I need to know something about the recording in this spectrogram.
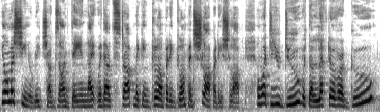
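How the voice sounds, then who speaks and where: A woman's voice: medium pitch, lively intonation, moderate pace, hardly any pauses, darkish tone. A woman voicing a small grumpy male forest creature who scolds and pleads, as in a read-aloud storybook. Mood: scolding.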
